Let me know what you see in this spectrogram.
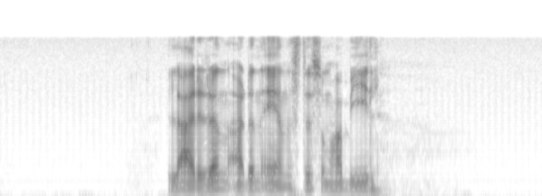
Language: Norwegian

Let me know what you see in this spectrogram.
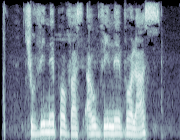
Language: Esperanto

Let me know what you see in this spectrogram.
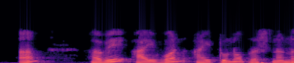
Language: Gujarati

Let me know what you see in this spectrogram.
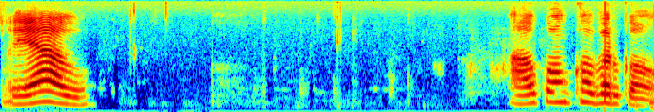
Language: Odia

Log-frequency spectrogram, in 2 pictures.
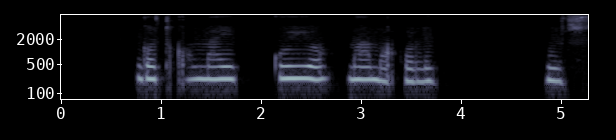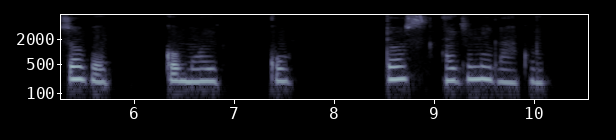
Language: Kalenjin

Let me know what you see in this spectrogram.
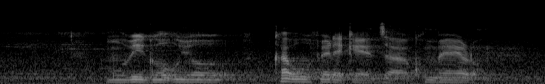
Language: Venda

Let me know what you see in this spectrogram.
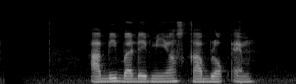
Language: Sundanese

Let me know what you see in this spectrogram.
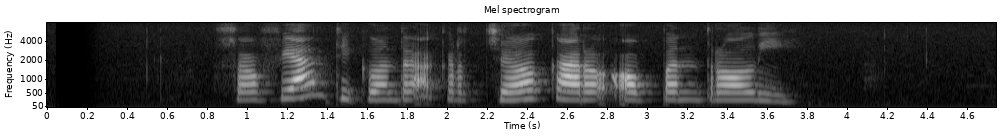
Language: Javanese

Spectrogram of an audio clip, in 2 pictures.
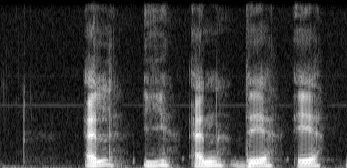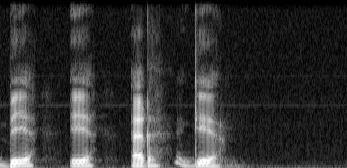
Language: Norwegian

